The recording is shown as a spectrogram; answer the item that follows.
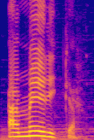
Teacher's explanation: América tiene su sílaba tónica en me y el acento en la e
